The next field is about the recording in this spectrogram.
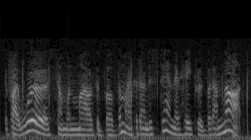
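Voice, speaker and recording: An actress playing a sensitive, cultured married aunt who speaks earnestly and articulately in a 1940s radio drama. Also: female voice, low voice, expressive, a little fast. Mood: hurt, earnest. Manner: earnest, articulate, impassioned phrasing. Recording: dull, noisy 1940s radio recording.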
